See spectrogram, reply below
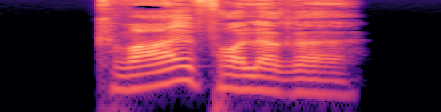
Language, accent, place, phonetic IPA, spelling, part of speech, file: German, Germany, Berlin, [ˈkvaːlˌfɔləʁə], qualvollere, adjective, De-qualvollere.ogg
- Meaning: inflection of qualvoll: 1. strong/mixed nominative/accusative feminine singular comparative degree 2. strong nominative/accusative plural comparative degree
